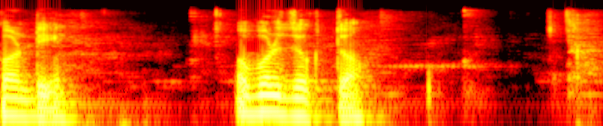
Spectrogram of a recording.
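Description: A man's voice speaking in short phrases, with one sharp computer mouse click a little under three seconds in.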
